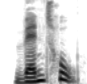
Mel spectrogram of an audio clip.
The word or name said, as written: vandtrug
